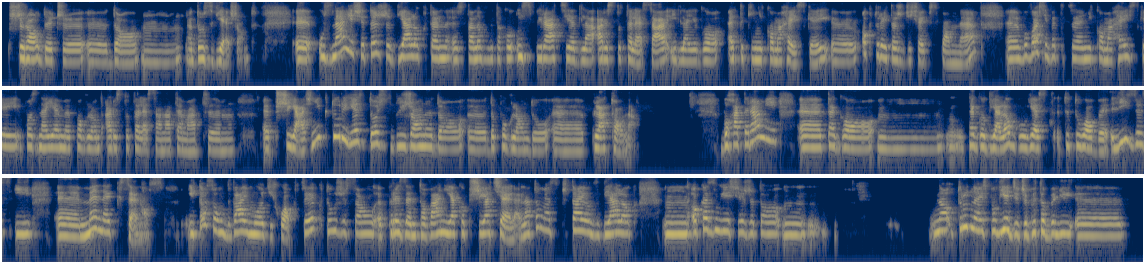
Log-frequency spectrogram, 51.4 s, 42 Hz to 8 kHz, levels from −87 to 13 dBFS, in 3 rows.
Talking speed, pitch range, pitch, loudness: 90 wpm, 210-265 Hz, 230 Hz, -20 LUFS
